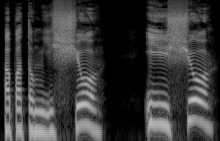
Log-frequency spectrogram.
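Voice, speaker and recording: Clear-voiced woman narrating a story. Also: mid-range voice, takes it slowly, fairly bright tone, no echo, studio quality. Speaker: audiobook narrator. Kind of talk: scripted narration.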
